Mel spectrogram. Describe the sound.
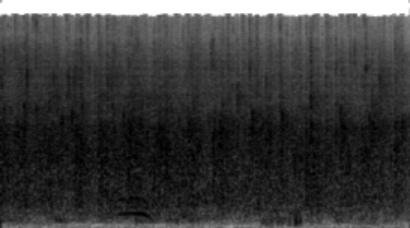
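A theatre audience applauds in a steady, even wash of many hands clapping, with a brief cheering voice rising through it.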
